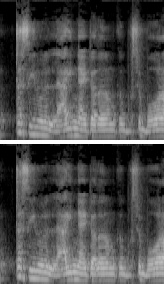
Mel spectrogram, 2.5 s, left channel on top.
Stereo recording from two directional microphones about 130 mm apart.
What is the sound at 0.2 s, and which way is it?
A woman's voice, 20° left (ahead or behind).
